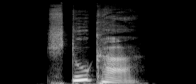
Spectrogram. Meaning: 1. abbreviation of Sturzkampfbomber or Sturzkampfflugzeug 2. abbreviation of Sturzkampfbomber or Sturzkampfflugzeug: a Ju-87 Stuka
- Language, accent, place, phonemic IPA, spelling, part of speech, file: German, Germany, Berlin, /ˈʃtuːka/, Stuka, noun, De-Stuka.ogg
